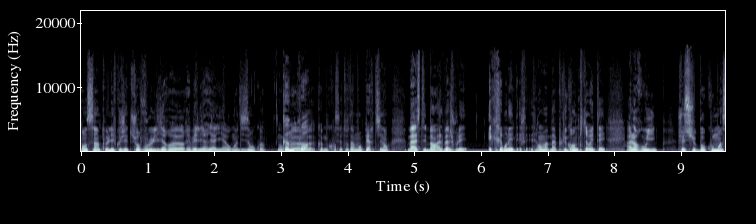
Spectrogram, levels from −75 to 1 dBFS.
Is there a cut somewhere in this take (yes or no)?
yes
